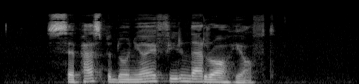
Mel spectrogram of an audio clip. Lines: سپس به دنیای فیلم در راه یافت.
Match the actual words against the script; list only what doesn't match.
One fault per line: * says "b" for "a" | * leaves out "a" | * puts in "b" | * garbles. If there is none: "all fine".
all fine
